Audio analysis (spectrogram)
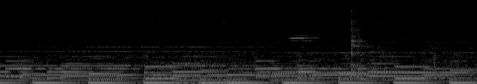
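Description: Amla (Indian gooseberry) simmering in a pan for a long-keeping preserve, giving a steady, quiet sizzle and bubble over a persistent low hum, heard alone without talk.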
